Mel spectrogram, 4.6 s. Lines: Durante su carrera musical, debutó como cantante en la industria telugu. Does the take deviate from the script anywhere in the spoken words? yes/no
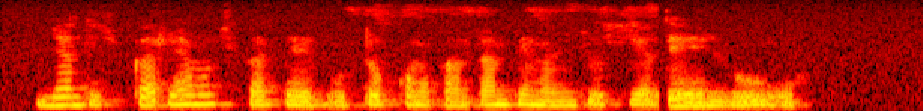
no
